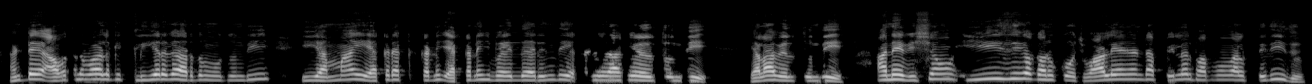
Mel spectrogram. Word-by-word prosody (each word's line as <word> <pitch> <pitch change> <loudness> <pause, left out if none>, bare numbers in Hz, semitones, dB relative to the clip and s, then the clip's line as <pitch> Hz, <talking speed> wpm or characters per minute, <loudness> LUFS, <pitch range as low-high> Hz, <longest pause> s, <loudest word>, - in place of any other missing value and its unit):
అంటే, 200 +6 +4 0.2
అవతల 205 +6 -2
వాళ్ళకి 230 -1 +2
క్లియర్‌గా 230 +4 +2
అర్థం 205 +1 -6
అవుతుంది, 195 +3 -9 0.5
ఈ - - -7
అమ్మాయి 215 +5 -1 0.2
ఎక్కడెక్కడ్ 215 +3 -3
ఎక్కనుంచి 200 -2 0
ఎక్కడినుంచి 215 +7 -4
బయలుదేరింది, 195 +2 0
ఎక్కడిదాకేళ్తుంది, 190 -3 +1 0.6
ఎలా 195 +6 +6
వెళ్తుంది 175 -1 -1 0.5
అనే 220 +2 +6 0.2
విషయం 245 +7 -2 0.4
ఈజిగా 260 0 +2
కనుక్కోవచ్చు. 195 -6 -1
వాళ్ళేంటంటే, 230 +4 +2
ఆ - - -30
పిల్లలు 235 +4 -3
పాపం 210 +1 -5
వాళ్ళకి 200 -1 -2
తెలీదు. 220 - -4
205 Hz, 115 wpm, -23 LUFS, 190-230 Hz, 0.6 s, ఎలా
